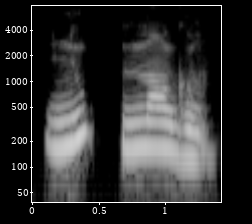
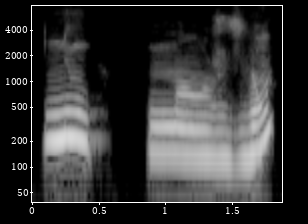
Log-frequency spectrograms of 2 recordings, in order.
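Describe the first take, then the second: First: The g is said hard, like the g in 'go'. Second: The g is said soft, like the j in 'je'. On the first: The speaker calls it wrong. "Si je n'écris pas ce E, le son sera" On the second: The speaker calls it right. "J'ajoute le E pour obtenir le son J"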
